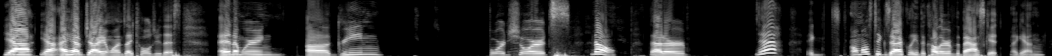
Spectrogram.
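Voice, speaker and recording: A young woman rambles through viewer questions in a dry, close webcam recording. Her voice sits fairly high and stays smooth even though she is stuffed up from a cold. She chats loosely and slides into rants. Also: no echo, low-quality recording. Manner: chatty, rambling, quick to laugh and rant. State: stuffed up with a sore throat. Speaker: vlogger answering viewer questions. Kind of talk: casual rambling webcam vlog.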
